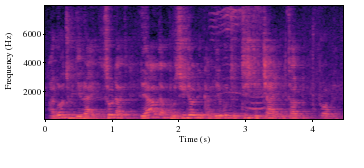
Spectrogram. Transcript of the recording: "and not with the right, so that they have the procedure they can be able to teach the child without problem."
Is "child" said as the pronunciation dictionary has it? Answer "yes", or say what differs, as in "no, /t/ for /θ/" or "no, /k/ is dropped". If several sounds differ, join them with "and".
yes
